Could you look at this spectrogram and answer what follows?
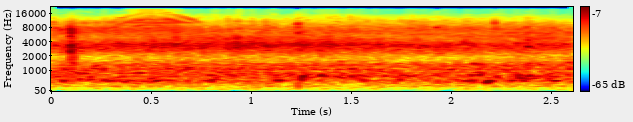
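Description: Water pours out of a backyard pond filter machine in a steady, hissing rush, constant and moderately close, with no voices.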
